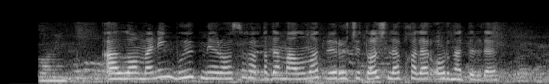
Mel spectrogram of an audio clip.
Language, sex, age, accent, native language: Uzbek, male, 18-24, Toshkent viloyati, Uzbek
